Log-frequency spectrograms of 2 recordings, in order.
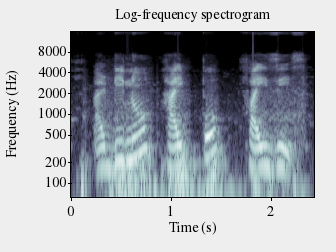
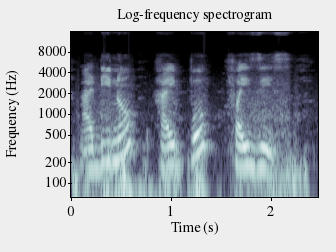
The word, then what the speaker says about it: adenohypophysis: Anterior lobe was called adenohypophysis. Adenohypophysis. Posterior lobe, neurohypophysis. You have to divide the syllable.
